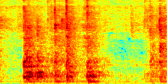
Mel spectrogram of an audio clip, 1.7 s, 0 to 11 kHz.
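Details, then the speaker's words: Fuji SL road bike with 12-speed Shimano Ultegra Di2, rear derailleur just adjusted: a few light, crisp shift clicks with no chain rub or grinding. Normal quiet shifting. "And so far it's sounding good. So I think our rear derailleur is totally set up."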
